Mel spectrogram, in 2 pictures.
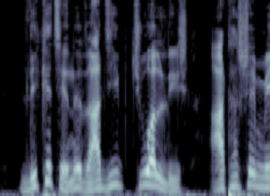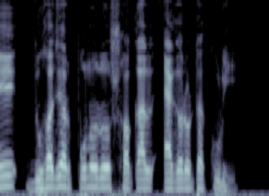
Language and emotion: Bengali, neutral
